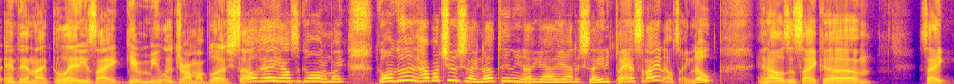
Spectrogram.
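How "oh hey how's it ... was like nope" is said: lightly raised chatty voices; breezy high retelling of the chat; easy friendly banter voiced up; light mock small talk.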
